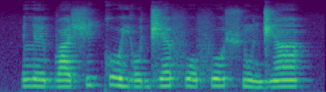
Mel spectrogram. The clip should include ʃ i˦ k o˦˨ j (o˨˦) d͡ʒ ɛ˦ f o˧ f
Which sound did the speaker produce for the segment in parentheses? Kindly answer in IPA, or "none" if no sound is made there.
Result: o˨˦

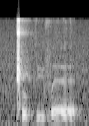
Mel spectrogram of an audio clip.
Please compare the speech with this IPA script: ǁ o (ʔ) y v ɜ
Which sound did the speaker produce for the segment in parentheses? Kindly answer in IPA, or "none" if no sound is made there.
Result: k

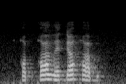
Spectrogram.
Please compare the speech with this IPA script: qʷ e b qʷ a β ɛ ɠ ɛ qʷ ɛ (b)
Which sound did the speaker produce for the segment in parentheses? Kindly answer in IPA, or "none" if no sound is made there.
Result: b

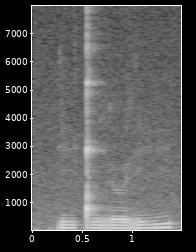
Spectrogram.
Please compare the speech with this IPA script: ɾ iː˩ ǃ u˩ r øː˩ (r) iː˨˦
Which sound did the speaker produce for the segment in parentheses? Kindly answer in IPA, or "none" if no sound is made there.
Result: r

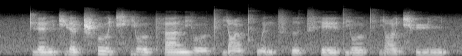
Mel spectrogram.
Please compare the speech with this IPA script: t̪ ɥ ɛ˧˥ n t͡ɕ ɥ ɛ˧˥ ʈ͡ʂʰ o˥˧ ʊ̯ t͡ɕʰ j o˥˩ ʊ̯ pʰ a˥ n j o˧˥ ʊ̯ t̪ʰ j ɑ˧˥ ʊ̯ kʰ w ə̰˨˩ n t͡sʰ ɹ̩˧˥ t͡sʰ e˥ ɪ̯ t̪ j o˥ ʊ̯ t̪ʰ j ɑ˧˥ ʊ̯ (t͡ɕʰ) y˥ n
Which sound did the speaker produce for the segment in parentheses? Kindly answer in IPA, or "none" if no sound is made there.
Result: t͡ɕʰ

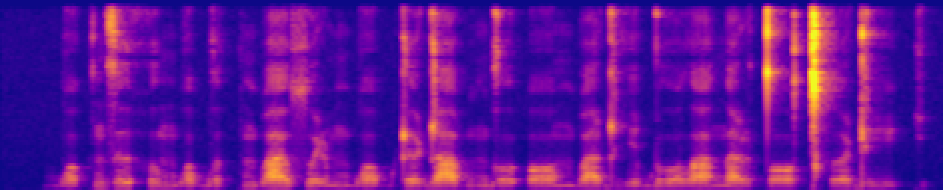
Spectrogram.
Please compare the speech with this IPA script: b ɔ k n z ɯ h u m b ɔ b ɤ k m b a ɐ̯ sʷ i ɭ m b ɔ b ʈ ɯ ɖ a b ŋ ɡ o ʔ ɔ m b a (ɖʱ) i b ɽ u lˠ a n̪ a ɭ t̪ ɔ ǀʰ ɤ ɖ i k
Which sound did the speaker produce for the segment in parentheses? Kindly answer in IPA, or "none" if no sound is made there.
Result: ɖʱ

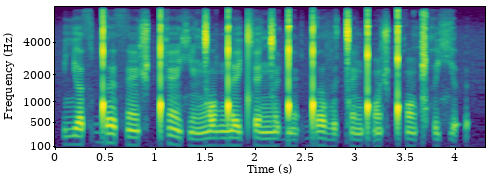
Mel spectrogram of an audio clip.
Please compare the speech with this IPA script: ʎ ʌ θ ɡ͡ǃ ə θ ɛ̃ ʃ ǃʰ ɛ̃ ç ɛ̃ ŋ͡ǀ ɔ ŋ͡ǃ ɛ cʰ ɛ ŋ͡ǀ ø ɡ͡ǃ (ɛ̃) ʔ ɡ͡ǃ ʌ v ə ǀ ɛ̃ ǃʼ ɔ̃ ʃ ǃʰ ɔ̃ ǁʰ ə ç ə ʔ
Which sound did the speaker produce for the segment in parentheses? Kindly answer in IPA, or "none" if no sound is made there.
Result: ɛ̃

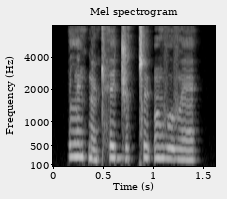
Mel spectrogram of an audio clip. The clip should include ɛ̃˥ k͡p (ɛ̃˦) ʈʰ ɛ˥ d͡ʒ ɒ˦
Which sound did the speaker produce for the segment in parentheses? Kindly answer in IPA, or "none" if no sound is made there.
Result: ɛ̃˨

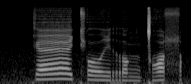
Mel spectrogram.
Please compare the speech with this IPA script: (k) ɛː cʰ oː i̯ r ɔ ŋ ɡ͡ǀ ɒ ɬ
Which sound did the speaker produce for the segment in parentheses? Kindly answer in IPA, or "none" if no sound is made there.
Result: k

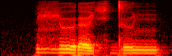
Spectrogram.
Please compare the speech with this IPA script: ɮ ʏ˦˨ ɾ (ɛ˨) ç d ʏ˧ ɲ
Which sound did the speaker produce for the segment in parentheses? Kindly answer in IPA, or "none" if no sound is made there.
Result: ɛ˨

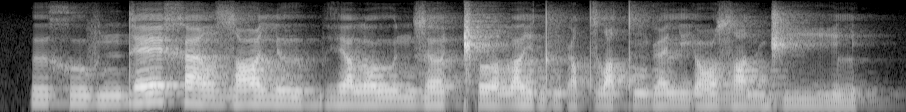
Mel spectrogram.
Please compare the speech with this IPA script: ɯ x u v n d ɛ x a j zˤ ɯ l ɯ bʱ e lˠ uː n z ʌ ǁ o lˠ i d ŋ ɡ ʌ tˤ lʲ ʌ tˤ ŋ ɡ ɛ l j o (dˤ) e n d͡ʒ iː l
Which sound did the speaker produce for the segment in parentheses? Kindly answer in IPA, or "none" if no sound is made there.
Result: zˤ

